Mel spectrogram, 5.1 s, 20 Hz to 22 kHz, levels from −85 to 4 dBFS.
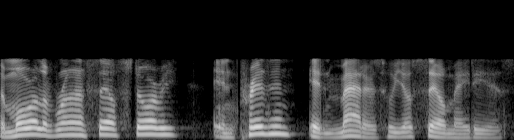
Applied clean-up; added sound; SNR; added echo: none; none; none; none.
